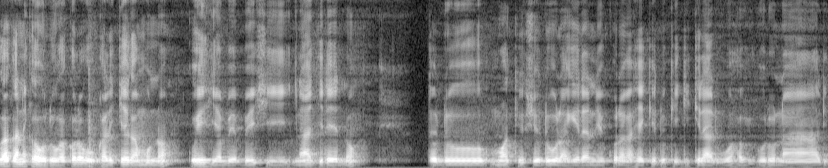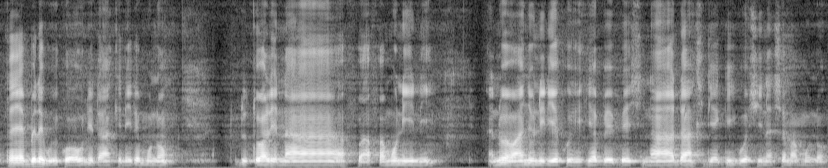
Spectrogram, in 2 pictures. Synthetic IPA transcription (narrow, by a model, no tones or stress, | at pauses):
oɣakanekaodoɣakɔɾaɣokalekɛɣamonɔkoehiabɛbɛʃinad͡ʒiɾɛnɔ | tɔdomwakeoʃiɔdoɾaɣeɾaneokoɾaɣahɛkendokeɡikeɾaɾiβwaɦɔβihoɾonaɾitajabɛɾɛɣwekɔaonedakɛneiɾɛmonɔ | dotwalena | fafamonini | naneβaβaɲoneɾiɛkoehiabɛbɛʃinadaʃiɾiakeiɣwaʃinaʃamamonɔ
